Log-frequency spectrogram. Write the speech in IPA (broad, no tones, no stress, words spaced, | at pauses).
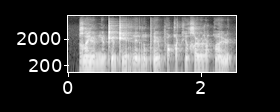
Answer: ʁẽjẽɭŋĩɭkʼĩɭ kʼirẽrõ pʼẽɭpʰuqɯkʰĩ χʌɭʌɭɯɭ qẽɭ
